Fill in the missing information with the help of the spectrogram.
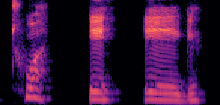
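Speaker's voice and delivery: twig split into tw-, i, ig; segmented phonics demo of tw-, i, ig; sounded out. Shown as a demonstration. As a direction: isolate tw-, short i, then ig with gaps. Teacher sounds out rhyming words.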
